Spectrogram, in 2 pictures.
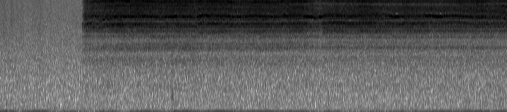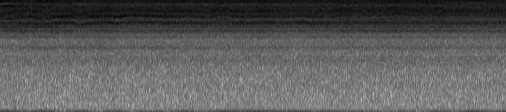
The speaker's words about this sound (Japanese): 最初はセーブをし最後はしっかりとこう絞り上げて出すそんな、えー、お腹の筋肉の使い方を行っていきますではもう一度だけねこの S で長く伸ばすのをやってみましょうはい息を吸って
